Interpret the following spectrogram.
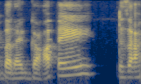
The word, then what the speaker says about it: agape: It was the archetype card called I don't know if I'm saying this right, but agape.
